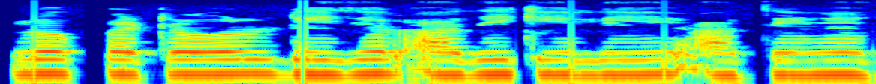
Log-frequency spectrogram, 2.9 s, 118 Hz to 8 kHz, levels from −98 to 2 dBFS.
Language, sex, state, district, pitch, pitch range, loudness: Hindi, female, Bihar, Sitamarhi, 195 Hz, 190-200 Hz, -23 LUFS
